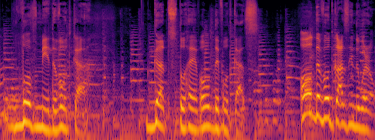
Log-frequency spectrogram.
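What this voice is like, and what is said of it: Put-on Russian accent. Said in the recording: “This drink does not come with a Russian accent.”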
